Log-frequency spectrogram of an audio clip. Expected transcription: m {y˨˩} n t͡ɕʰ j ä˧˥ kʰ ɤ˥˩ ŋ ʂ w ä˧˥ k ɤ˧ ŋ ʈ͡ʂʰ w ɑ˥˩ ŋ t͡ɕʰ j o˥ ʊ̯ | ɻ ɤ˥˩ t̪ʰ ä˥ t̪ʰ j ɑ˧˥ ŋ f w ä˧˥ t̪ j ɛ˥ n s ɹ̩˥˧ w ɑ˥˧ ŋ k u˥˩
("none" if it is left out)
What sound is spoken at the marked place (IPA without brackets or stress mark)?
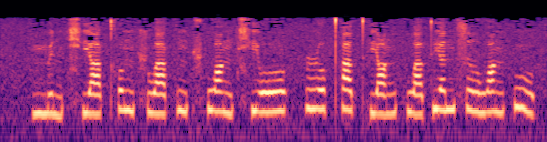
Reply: y˨˩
